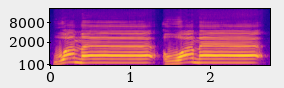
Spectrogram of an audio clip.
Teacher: وما واو ہونٹ گول کر کے الف مد کر رہے ہیں۔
